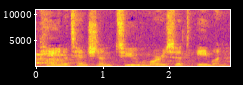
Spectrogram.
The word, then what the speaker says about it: Amon: attention to Maurice at a month someone told me it's a Mon you know but it's Eamon we there are different ways to pronounce I feel that the English pronunciation is Eamon so okay Martha I'm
